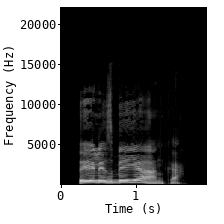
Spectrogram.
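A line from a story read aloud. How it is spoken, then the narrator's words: Loud laughing. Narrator (Russian): он захохотал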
